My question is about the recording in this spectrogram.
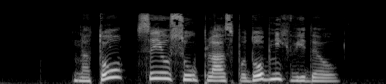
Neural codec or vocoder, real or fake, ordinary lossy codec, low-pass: vocoder, 44.1 kHz, 128 mel bands, Pupu-Vocoder; fake; MP3, 48 kbps; 19.8 kHz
